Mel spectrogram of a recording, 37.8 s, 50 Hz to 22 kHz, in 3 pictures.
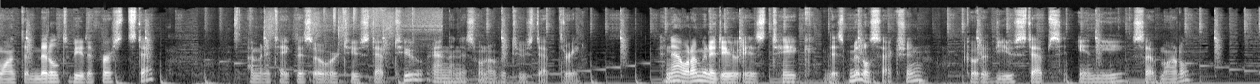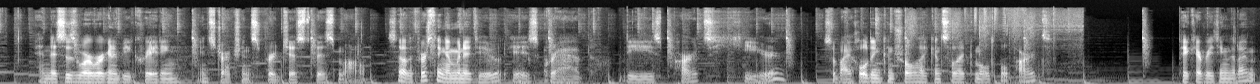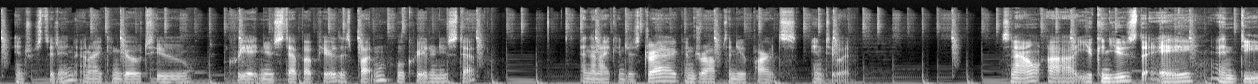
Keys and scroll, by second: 37.6 a.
